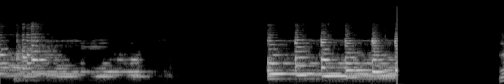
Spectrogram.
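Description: A phone ringtone plays in two loud bursts separated by silence, the second a pulsing, warbling electronic tone that cuts off abruptly before a brief restart at the end.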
